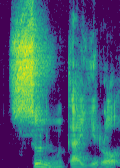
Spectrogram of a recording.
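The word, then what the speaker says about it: συγχαίρω: kata Sun Kairo saudara memang tulisannya Suk Kairo Tapi bacanya Sun Kairo saudara ada kata sun sun itu artinya bersama-sama Paulus juga ingin mengajak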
